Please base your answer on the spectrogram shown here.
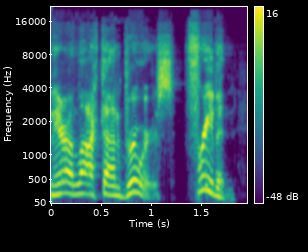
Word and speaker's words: Freeman: of factors in those two things Chuck it's pronounced kintana well said Chuck Freeman here on lock on Brewers Freeman not frian not fredman not Friedman I've had my name spelled and pronounced so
